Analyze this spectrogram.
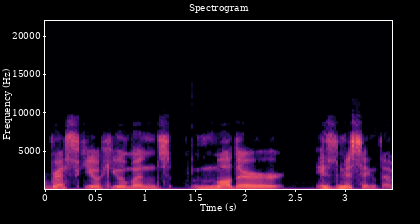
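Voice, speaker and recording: A female-sounding voice, medium in pitch, growls through a put-on character voice. The delivery is deadpan and fairly slow. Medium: actual play. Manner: deadpan, broken sentences.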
